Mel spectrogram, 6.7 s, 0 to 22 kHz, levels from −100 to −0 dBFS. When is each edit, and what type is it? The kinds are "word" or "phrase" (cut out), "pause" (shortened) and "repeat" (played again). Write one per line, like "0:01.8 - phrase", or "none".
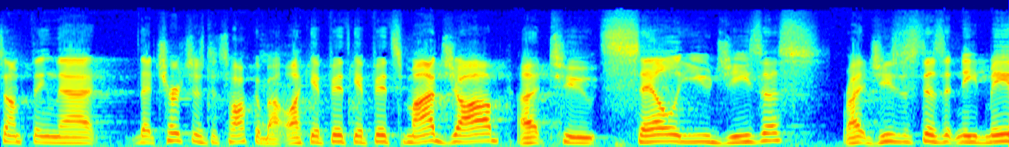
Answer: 0:01.4 - phrase
0:02.3 - repeat
0:03.4 - pause
0:04.0 - word
0:05.5 - pause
